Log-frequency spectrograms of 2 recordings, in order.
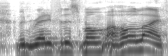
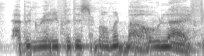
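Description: First: Said in the usual way. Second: Soft, low, awed little guy; small quiet Rudy voice. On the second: Retold or imitated. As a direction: murmur it up to the captain, hushed and low. Rudy voiced in retold movie.

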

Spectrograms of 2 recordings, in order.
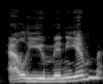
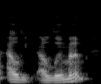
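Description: First: "aluminium" said the British way, with an extra i; British "aluminium", five syllables; British pronunciation. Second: "aluminum" said the American way, four syllables; American "aluminum", without the extra i; American pronunciation. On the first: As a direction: say "aluminium" as al-you-MIN-ee-um. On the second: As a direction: say "aluminum" as a-LOO-mi-num. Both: Shown as a demonstration. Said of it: "that's how you pronounce aluminum".

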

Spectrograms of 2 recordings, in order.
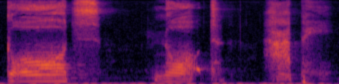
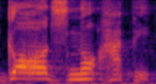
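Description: First: Very slow, much lower and softer, fading to a whisper on "happy"; doom-laden preacher. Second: Slow, a hint of the grim evangelist; lightly imitated preacher. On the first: Retold or imitated. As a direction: drop the voice word by word like a grim evangelist. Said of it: "He always started by saying". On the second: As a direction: retell the line slowly, only lightly voiced. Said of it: "That is how he would always start".

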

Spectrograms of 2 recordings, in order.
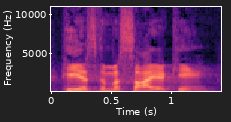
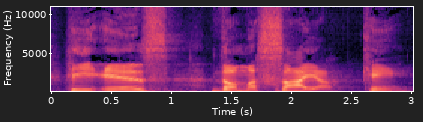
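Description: First: Said in the usual way. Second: Slow emphasis. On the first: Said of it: "Next, he is the Messiah king". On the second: Shown as a demonstration. Pastor announcing the next point, slow and weighty. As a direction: stretch "Messiah" slowly, word by word.

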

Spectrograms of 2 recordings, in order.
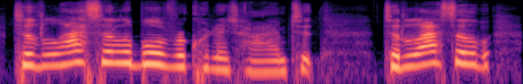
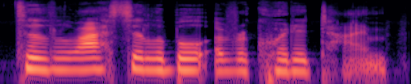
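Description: First: Loud, high, rushed recitation, stumbling; frantic. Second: Said in the usual way. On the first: A narrator's reading. Pupil desperate to remember the Macbeth speech, frantic. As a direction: race through the line in rising panic and break off. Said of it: "I'm frantically trying to remember".

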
